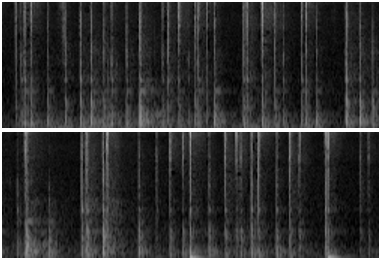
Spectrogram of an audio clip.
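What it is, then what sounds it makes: Wooden tabletop. Long natural fingernails rapidly tap and scratch a solid, light-colored, flat wooden tabletop. The result is a quiet, fast string of short, dry clicks and scrapes with a low knock beneath bright edges, each dying away almost instantly with no ring.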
